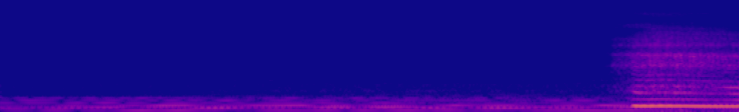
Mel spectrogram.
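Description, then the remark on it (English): A steady, low droning tone hums quietly, then a loud, breathy rush of air bursts in near the end, like a deep exhale during a guided breathing exercise. No one speaks. “Inhale. And let's exhale together.”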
